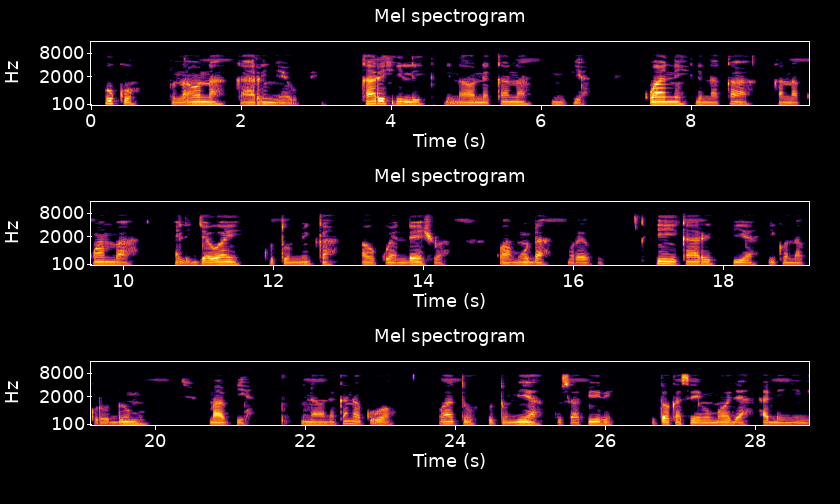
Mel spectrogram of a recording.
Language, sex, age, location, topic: Swahili, female, 36-49, Nakuru, finance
